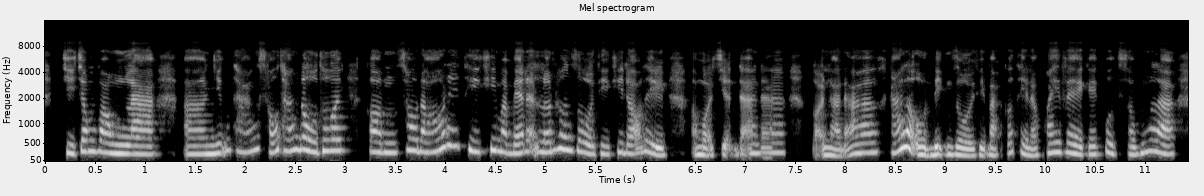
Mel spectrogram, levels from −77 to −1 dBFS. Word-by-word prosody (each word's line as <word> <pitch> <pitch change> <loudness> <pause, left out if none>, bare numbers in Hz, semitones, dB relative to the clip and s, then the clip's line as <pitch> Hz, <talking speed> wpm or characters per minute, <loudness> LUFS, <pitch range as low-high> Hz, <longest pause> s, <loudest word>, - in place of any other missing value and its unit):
chỉ 235 -3 0
trong 280 0 +1
vòng 245 -4 +3
là, 210 -1 +2 0.2
à, 210 0 -1
những 235 +7 +1
tháng 280 +3 -3
6 280 -5 -2
tháng 300 +2 +1
đầu 305 -5 +3
thôi. 300 +1 +2 0.2
Còn 255 -2 0
sau 305 -1 +2
đó 270 +3 0
đấy, 425 0 -1
thì 295 -4 +2
khi 315 - +4
mà 265 -2 +1
bé 230 0 +2
đã 275 - -1
lớn 260 +3 0
hơn 335 -2 +4
rồi, 260 -8 -1
thì 215 -1 -3
khi 255 - -3
đó 220 -2 -1
thì, 190 -5 +4 0.2
ờ, 195 - -4
mọi 190 -2 +2
chuyện 185 - -5
đã 115 0 -1
đã, 125 0 -4 0.3
gọi - - -3
là, 180 -3 +1
đã 240 +7 -1
khá 250 +5 -1
là 395 - +8
ổn 195 - +3
định 200 +1 +3
rồi 180 -4 +3
thì 180 - 0
bạn 180 0 -1
có 245 - -6
thể 220 - 0
là 175 -1 -1
quay 245 +2 0
về 235 -5 +1
cái 205 0 -1
cuộc 245 - 0
sống 215 +5 -3
là 235 -7 +2
240 Hz, 270 wpm, -20 LUFS, 205-275 Hz, 0.3 s, là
